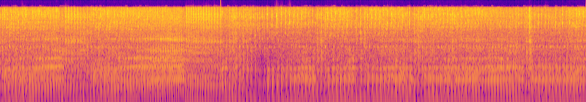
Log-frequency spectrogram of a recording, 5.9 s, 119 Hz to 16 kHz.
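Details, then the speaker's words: 1998 Honda TRX300EX ATV after previous owner's engine rebuild, valves checked good: unevenly running single, pitch wandering and stumbling on throttle blips, slow to pick up revs; rough running, owner suspects timing chain one tooth off. "I'm wondering if the tiniest is maybe they are one step off on the timing chain it seems like when I give it gas it like you know thinks about it"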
